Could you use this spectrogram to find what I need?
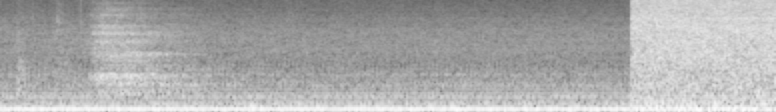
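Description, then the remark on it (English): Steady crackling radio static with a low electrical hum running underneath, then the hiss suddenly swells into a louder, brighter rush of white noise near the end. “Are you troubled by worldly static when you pray, making it difficult for you to hear from God?”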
